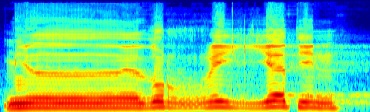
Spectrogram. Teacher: Kemudian huruf ra ditahan dan ditekan karena terdapat tanda tasdid ya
